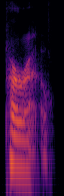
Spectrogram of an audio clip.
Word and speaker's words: Perreault: It's spelled like parrot, but it's not pronounced the same way. It's Perrault, the French.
